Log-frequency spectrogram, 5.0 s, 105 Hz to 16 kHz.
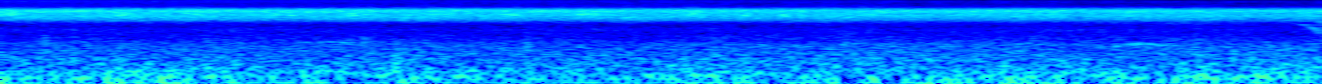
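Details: Summer cicadas in a hillside residential neighborhood of Nisshin, suburban Nagoya, Aichi, Japan, at 1 PM on 28 July 2021: a steady, unbroken high hiss-like chorus over low rumbling footstep and street noise.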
